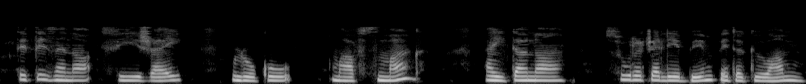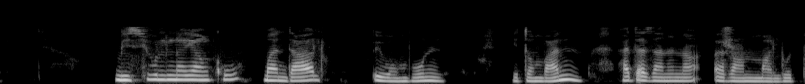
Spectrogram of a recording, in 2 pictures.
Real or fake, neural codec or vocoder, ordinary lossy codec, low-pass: fake; codec, 16 kHz, 4 kbps, X-Codec, HuBERT features, trained on LibriSpeech; MP3, 24 kbps; 7.2 kHz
